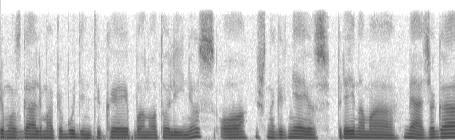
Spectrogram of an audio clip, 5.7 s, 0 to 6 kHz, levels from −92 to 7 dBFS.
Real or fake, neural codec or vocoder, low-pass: real; none; 5.4 kHz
